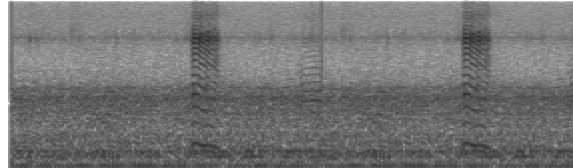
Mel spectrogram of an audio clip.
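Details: Western honey bee (Apis mellifera) stop signal: two brief, buzzy beeping pulses about two seconds apart, made as the signaler head-butts the receiver, usually another forager, to make it stop, over steady hive hum.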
